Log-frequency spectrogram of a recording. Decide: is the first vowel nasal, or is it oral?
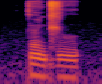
nasal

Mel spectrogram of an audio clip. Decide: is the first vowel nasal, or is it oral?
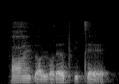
nasal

